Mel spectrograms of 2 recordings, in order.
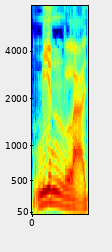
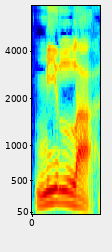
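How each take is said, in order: First: A separate n is heard before the l. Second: The n merges fully into a doubled l. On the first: The speaker calls it wrong. "Jangan dibaca liyauminlah" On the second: The speaker calls it right. "ini kita baca liyaumillah"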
